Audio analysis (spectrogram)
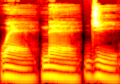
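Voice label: "wemeji", concatenated syllables; Affixing experiment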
